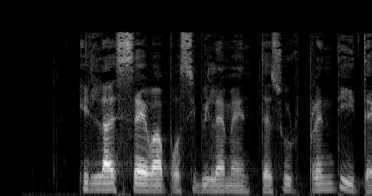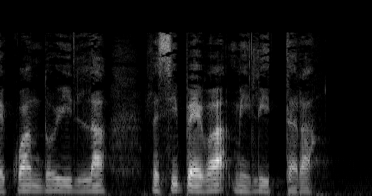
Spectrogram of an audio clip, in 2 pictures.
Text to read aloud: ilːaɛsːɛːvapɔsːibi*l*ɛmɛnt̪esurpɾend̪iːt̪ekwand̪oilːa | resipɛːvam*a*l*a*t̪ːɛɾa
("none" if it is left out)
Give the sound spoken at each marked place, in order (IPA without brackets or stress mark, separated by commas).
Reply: l, i, i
